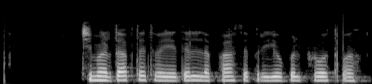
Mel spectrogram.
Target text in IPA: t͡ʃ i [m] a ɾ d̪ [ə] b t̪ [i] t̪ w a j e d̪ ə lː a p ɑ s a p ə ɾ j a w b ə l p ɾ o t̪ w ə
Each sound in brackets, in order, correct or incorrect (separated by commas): correct, incorrect, incorrect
